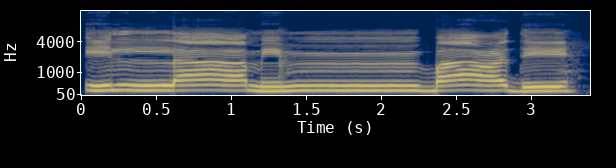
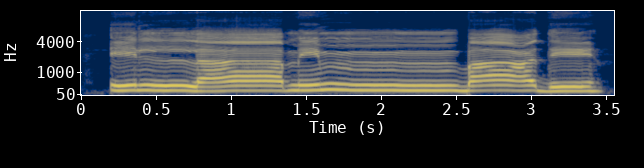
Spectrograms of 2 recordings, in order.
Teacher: আমরা এখানে মিমকে মিমের সাথে লাগিয়ে নাকের বাঁশি দ্বারা গুনাহ করব।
